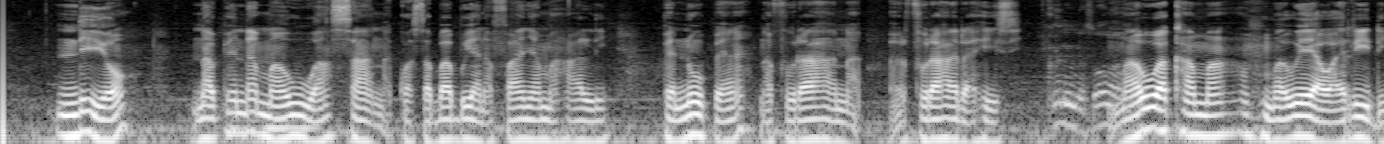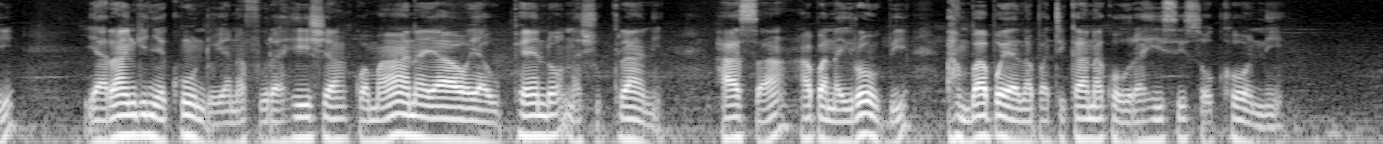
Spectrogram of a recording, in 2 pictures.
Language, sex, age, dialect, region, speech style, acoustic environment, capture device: Swahili, male, 18-24, Kenya - Mombasa, Kenya, excited, music, desktop / Windows / Chrome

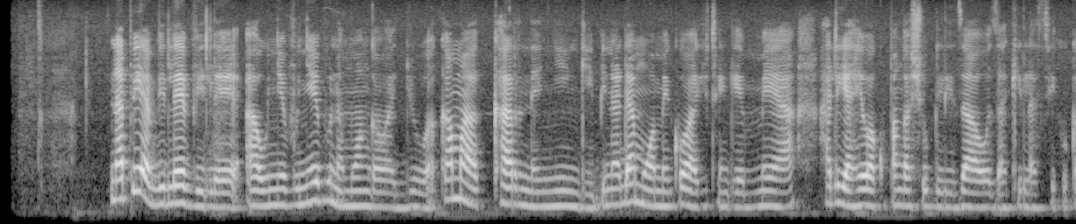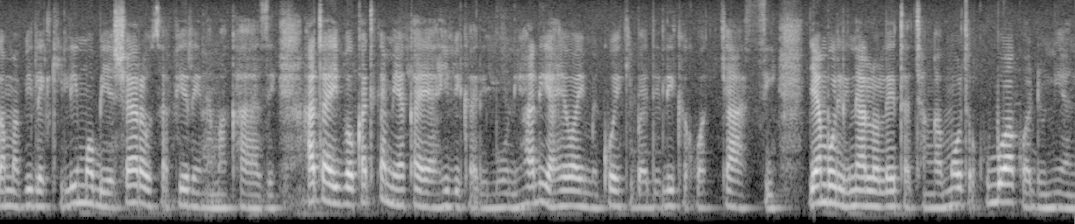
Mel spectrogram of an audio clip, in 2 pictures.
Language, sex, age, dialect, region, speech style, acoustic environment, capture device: Swahili, female, 18-24, Kenya - Mombasa, Kenya, focused; relaxed, silence, mobile / Linux / Chrome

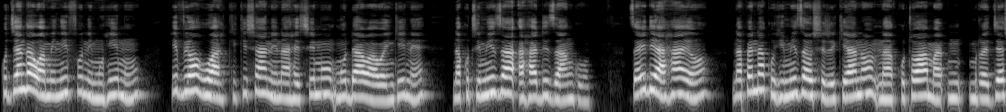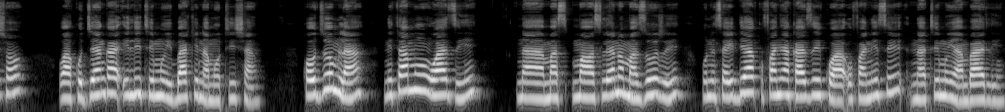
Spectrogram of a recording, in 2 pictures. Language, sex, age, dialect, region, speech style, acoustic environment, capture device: Swahili, female, 25-34, Kenya - Nairobi Sheng-influenced, Kenya, happy; focused, silence, mobile / Linux / Chrome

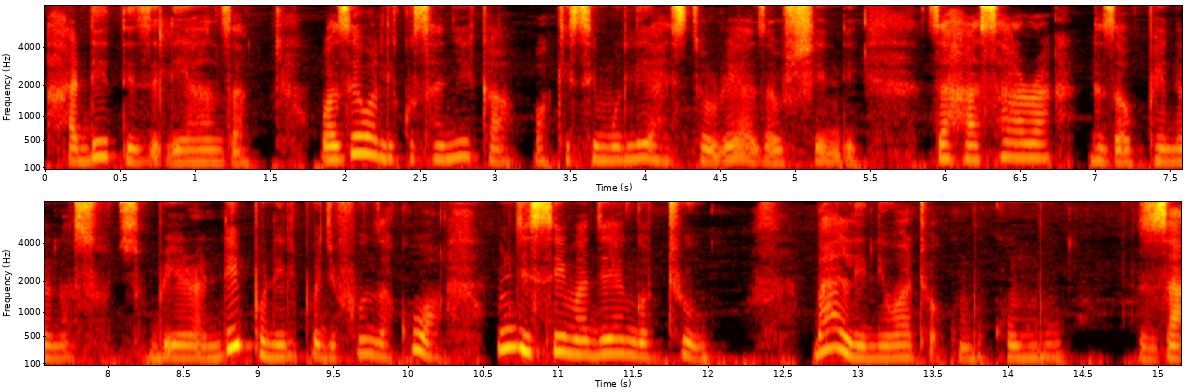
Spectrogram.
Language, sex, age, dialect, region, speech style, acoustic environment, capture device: Swahili, female, 25-34, Kenya - Mombasa, Kenya, relaxed, silence, mobile / Linux / Chrome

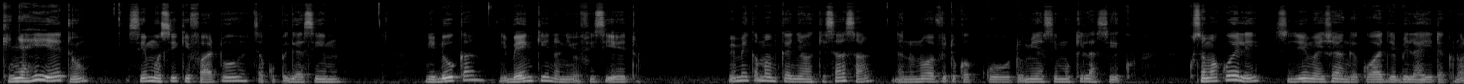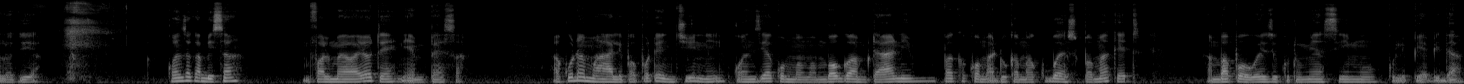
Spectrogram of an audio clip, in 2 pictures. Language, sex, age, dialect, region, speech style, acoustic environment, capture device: Swahili, male, 25-34, Kenya - Nairobi Sheng-influenced, Kenya, happy; focused; relaxed, people talking; silence; appliances; music, desktop / Windows / Chrome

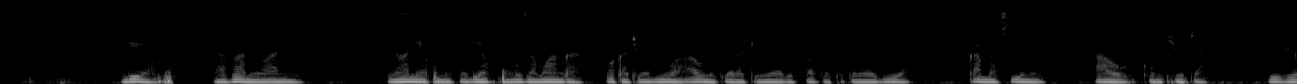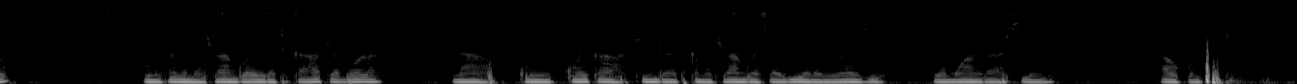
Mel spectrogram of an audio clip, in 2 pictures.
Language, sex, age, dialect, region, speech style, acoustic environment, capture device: Swahili, male, 18-24, Tanzania - Dar es Salaam, Tanzania, relaxed; happy, people talking; silence, mobile / Linux / Chrome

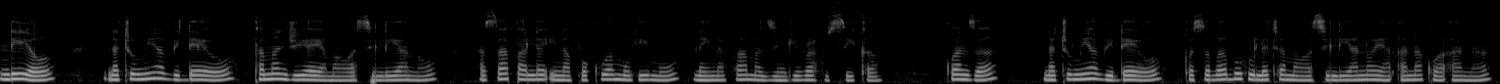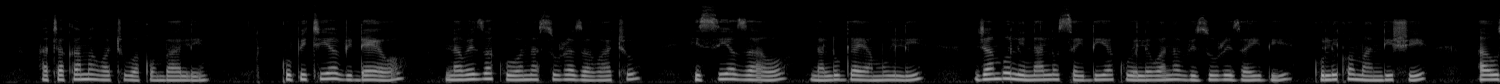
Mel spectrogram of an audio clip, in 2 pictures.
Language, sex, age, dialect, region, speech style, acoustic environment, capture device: Swahili, female, 25-34, Kenya - Nairobi Sheng-influenced, Kenya, nervous, silence, mobile / Linux / Chrome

